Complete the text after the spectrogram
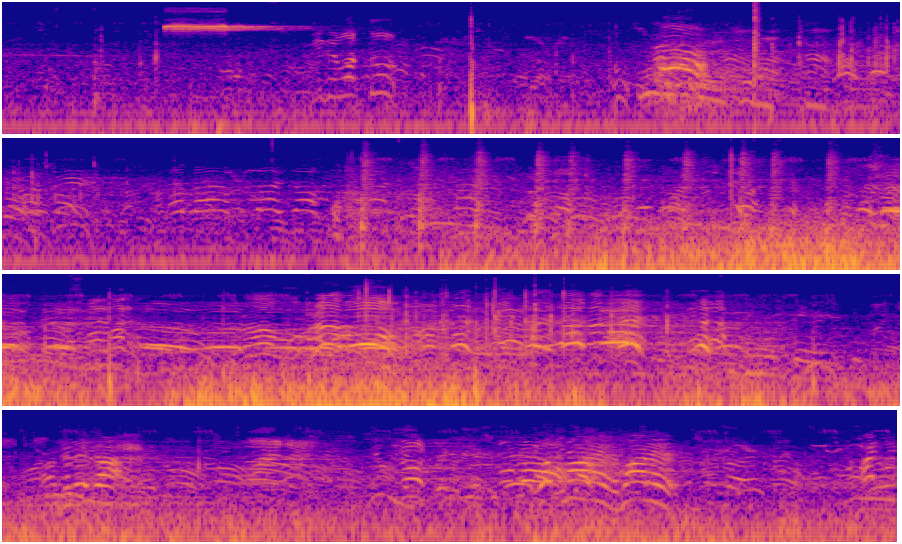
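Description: Players shout to each other outdoors across an open field.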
